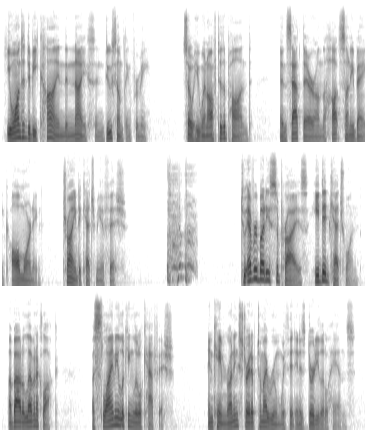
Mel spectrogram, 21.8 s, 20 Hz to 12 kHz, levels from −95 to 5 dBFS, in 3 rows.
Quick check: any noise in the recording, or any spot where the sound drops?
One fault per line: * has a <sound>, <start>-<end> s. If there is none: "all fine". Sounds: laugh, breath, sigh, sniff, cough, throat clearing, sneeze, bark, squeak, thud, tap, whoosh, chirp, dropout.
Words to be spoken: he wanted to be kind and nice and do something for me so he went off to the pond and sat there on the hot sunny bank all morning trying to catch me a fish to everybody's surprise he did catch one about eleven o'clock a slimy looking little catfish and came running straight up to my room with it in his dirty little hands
* has a cough, 10.6-11.2 s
